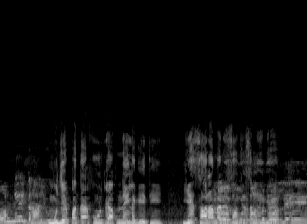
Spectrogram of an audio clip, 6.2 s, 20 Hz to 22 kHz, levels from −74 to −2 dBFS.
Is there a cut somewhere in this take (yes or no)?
no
